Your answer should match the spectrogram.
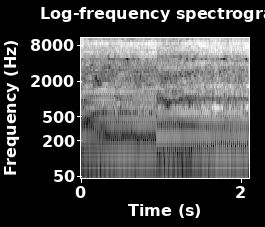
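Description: Corded electric hair clippers running against the chin and beard with a steady, even buzz.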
